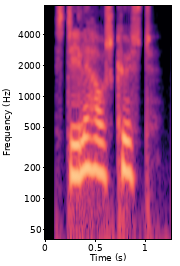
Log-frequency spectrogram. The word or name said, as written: stillehavskyst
